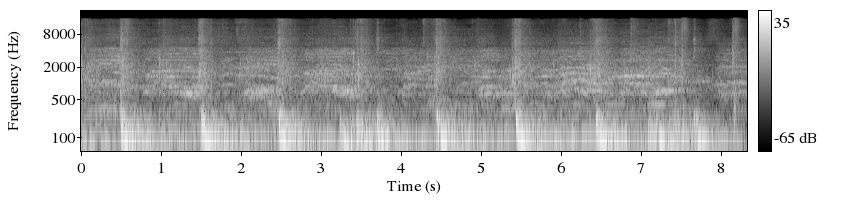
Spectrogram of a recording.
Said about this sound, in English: 这是百老汇的掌声雷动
